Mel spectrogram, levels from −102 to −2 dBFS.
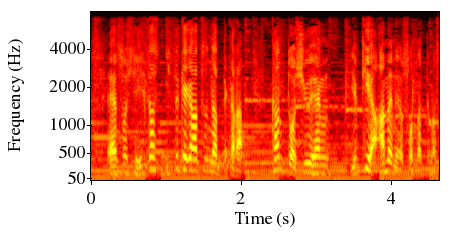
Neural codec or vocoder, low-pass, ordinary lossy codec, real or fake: none; 7.2 kHz; none; real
